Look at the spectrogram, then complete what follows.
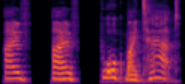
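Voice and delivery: slow, high-pitched toddler wail, lightly acted; halting, babyish tearful lisp; sobbing little girl. A narrator's reading. Mary tells Claus she broke her toy, sobbing. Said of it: "sobbed Mary".

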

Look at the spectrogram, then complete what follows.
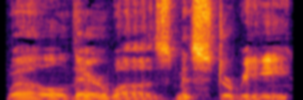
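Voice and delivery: very slow, long-drawn vowels; doleful turtle. Acted. Mock Turtle lists his lessons for Alice, slow and doleful. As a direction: stretch each subject out ponderously.

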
